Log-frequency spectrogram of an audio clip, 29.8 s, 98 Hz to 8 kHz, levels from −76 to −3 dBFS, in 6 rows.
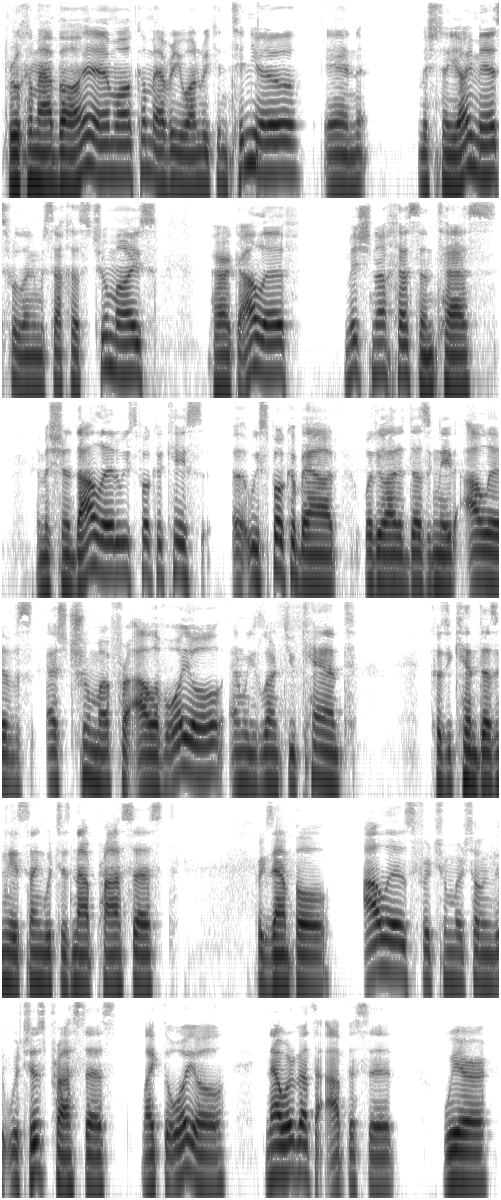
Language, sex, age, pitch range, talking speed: English, male, 20-39, 130-165 Hz, 140 wpm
